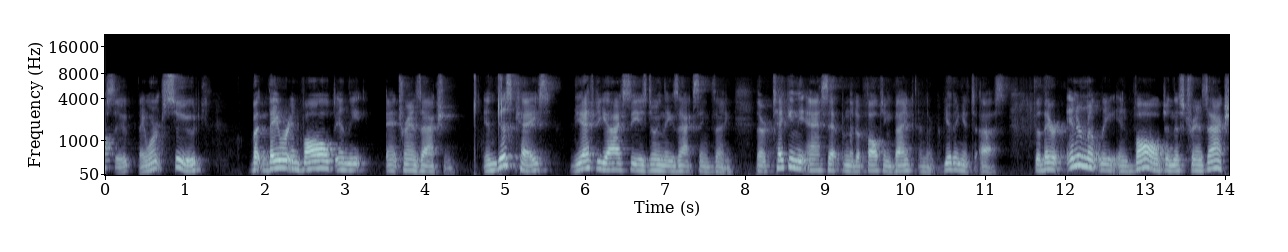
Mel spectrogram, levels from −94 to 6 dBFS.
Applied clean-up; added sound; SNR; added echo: neural mask model DeepFilterNet 3.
